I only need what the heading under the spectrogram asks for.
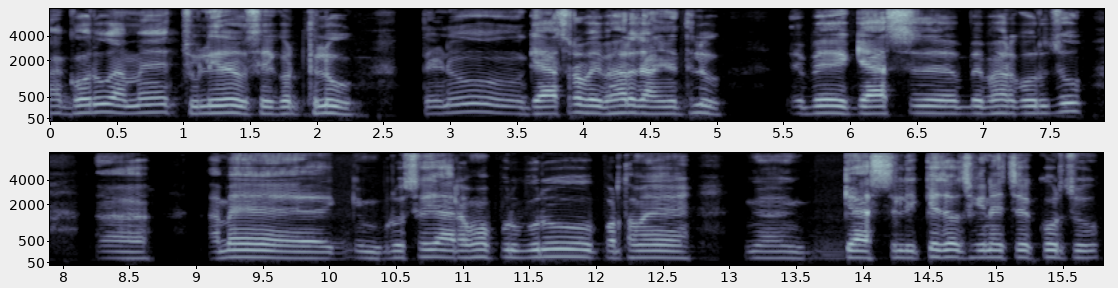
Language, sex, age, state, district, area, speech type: Odia, male, 30-45, Odisha, Kendujhar, urban, spontaneous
